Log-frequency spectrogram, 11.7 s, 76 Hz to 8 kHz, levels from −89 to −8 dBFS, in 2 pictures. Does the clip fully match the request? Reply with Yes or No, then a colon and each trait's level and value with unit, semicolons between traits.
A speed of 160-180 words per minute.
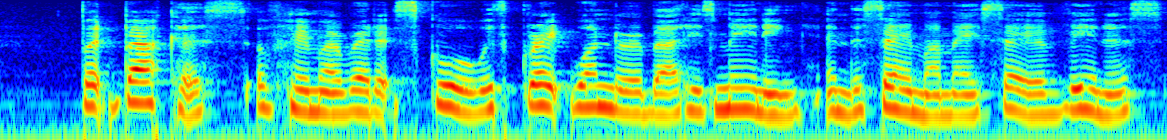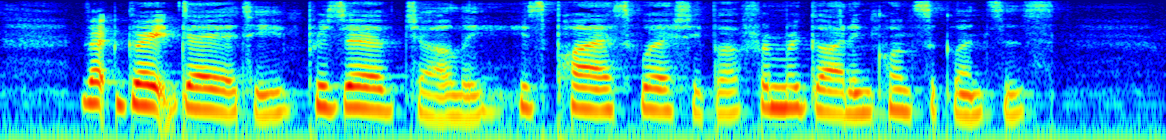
Yes: average, 170 wpm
